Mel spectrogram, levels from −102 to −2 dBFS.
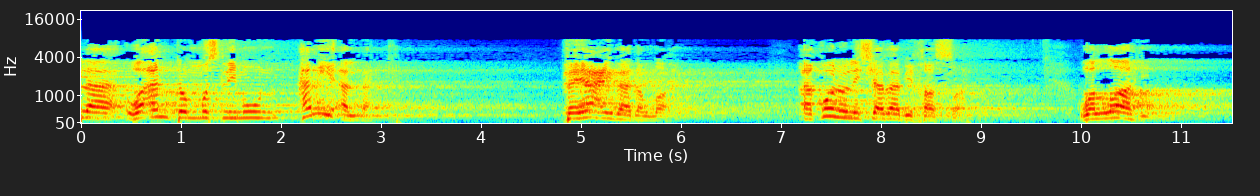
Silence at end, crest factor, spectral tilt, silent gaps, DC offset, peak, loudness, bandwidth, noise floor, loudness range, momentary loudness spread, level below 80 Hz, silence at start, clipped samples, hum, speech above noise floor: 0 s; 18 dB; -3 dB/octave; none; under 0.1%; 0 dBFS; -16 LUFS; 8 kHz; -42 dBFS; 3 LU; 23 LU; -56 dBFS; 0 s; under 0.1%; none; 26 dB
